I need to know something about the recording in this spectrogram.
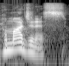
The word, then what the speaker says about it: homogeneous: Homogeneous? Is that the word? Where homogeneous? Oh, I was pronouncing it totally wrong.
